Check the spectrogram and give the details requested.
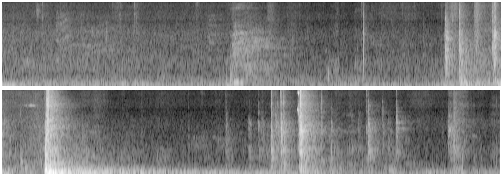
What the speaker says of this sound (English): I'm about to shut the front door and put the aircon on.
